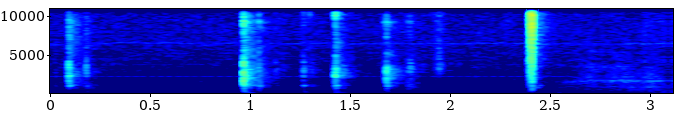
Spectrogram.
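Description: Keystrokes on a computer keyboard while entering a network address, a few sharp clicks spread unevenly over quiet room tone, one louder tap near the end.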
